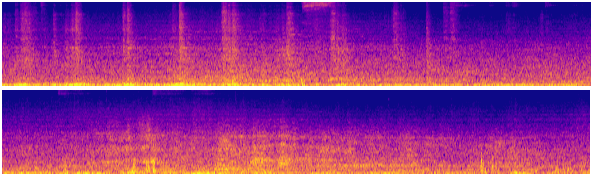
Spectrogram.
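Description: Freight train of loaded centerbeam lumber flatcars rolling past slowly: a steady low rumble of steel wheels on rail, with a clack about once a second over the first several seconds as the wheels cross rail joints. Brief high-pitched wheel squeals come in around the middle.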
